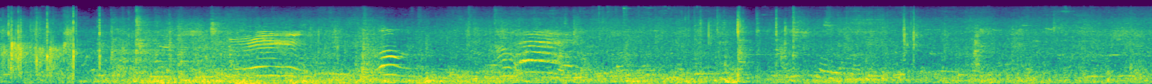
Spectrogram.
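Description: A crowd of people cheers and chatters.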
